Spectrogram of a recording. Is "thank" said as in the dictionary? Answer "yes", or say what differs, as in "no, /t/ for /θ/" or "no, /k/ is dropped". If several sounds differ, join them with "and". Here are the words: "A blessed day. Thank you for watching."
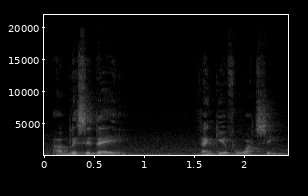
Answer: yes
